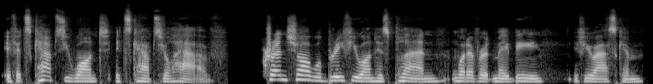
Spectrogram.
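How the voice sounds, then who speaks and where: An actor playing a commanding post-apocalyptic sheriff in a video game, speaking in a clipped, formal, authoritative way. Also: male voice, fairly high pitch, moderate pace, fairly bright tone, no echo. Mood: urgent, commanding.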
